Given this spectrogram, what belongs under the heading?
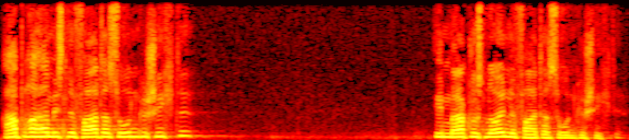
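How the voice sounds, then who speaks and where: A high-voiced man preaches a sermon at a measured pace, addressing his congregation directly and reading scripture aloud with dramatic weight. A long reverb tail trails his words.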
